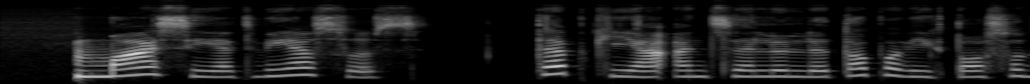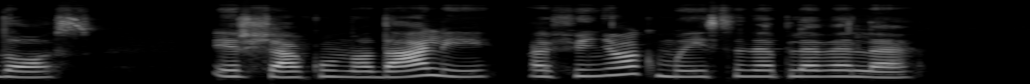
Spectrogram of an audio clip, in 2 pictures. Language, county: Lithuanian, Telšiai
